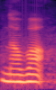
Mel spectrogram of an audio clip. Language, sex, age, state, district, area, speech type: Sanskrit, female, 30-45, Karnataka, Dakshina Kannada, urban, read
